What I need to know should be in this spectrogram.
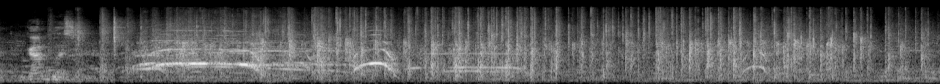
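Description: A crowd applauds loudly in a room.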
